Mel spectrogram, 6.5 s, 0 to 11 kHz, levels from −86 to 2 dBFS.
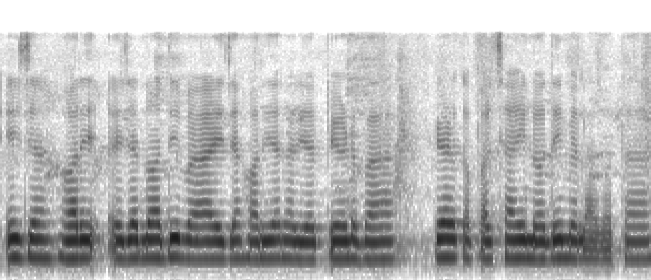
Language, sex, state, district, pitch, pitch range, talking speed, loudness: Bhojpuri, female, Uttar Pradesh, Ghazipur, 170 Hz, 165-175 Hz, 140 wpm, -19 LUFS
